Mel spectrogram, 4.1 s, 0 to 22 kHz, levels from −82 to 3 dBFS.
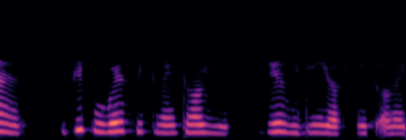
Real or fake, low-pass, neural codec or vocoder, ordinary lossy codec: fake; 3.6 kHz; codec, 32 kHz, 1.9 kbps, SNAC; none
